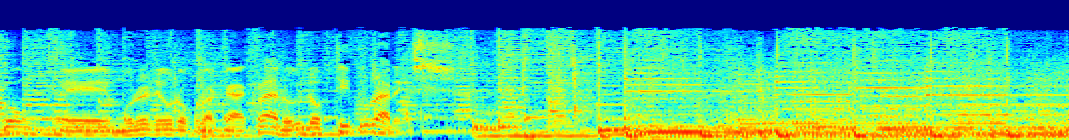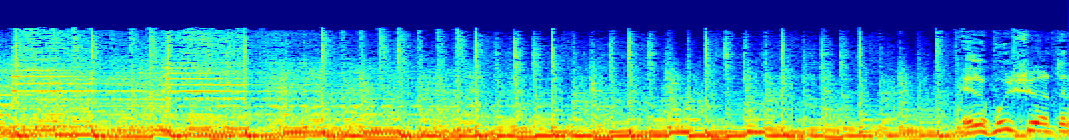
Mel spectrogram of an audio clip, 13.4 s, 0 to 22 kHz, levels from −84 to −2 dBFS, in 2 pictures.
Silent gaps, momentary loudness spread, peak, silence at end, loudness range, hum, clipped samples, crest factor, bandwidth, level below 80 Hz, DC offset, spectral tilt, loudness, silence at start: none; 3 LU; -4 dBFS; 0 s; 2 LU; none; under 0.1%; 14 dB; 11 kHz; -24 dBFS; under 0.1%; -5 dB/octave; -19 LUFS; 0 s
